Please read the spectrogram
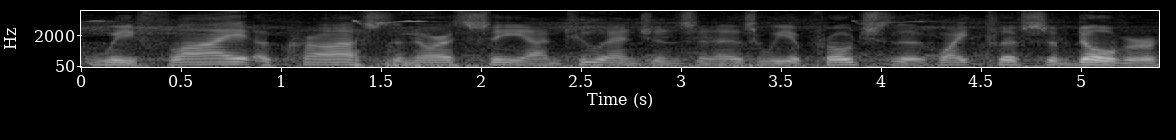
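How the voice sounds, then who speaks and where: A man speaks at a moderate pace with a medium pitch. His pitch varies in an ordinary way, and there is noticeable background noise. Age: 80s+. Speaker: war veteran. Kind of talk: interview. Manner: halting.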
